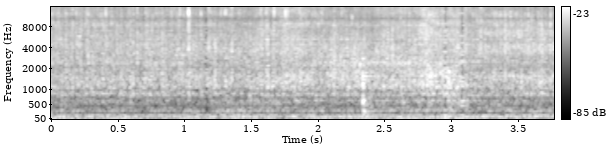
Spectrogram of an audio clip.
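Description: Aviyal, the Kerala vegetable dish, stirring and frying in a pan over a low flame, with a dense even sizzle throughout and faint soft stirring beneath it.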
